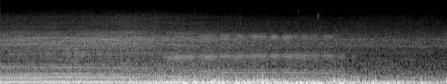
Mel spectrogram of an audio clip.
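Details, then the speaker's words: Honda ADV 160 scooter, about 1,000 km, after CVT service for Bromo dust damage and heat-discoloured, scratched CVT bowl: pulling from 4,000 rpm, pitch rising smoothly with no shudder or judder; acceleration now normal and stronger. "Beda teman-teman, beda. Ya, ini lebih beda."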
